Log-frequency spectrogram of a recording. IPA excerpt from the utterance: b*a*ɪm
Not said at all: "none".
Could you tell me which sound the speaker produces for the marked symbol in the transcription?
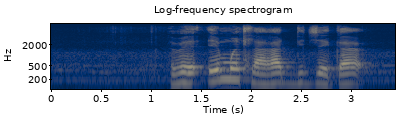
ɛ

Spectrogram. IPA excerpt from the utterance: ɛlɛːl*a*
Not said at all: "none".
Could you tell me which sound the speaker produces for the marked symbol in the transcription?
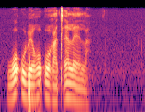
a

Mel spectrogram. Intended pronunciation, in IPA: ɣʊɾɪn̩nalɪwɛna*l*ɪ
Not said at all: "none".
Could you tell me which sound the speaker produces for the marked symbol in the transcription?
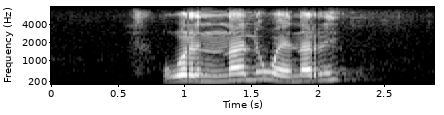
r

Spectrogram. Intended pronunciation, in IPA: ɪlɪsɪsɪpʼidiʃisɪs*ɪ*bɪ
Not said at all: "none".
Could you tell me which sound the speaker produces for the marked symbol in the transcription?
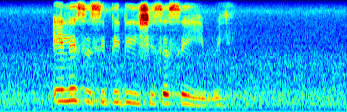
ɪː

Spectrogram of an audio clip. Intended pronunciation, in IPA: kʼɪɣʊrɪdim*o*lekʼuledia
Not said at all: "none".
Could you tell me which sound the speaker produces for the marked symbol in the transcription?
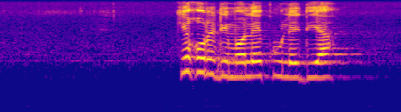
ɔ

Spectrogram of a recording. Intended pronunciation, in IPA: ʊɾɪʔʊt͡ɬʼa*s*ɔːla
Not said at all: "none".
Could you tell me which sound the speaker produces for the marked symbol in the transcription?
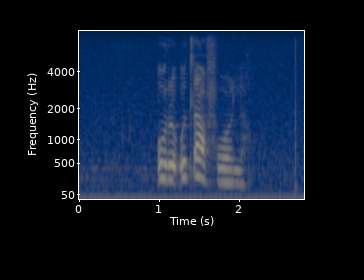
f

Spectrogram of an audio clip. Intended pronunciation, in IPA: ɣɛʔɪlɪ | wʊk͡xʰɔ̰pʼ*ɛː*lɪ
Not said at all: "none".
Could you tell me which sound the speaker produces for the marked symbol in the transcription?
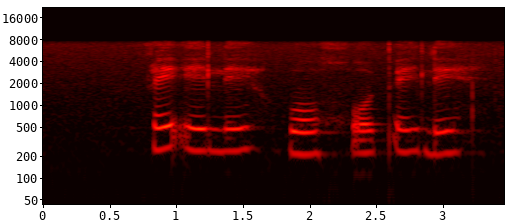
ɛ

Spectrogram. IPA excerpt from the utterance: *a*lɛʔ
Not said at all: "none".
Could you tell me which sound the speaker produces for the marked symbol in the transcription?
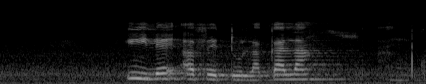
i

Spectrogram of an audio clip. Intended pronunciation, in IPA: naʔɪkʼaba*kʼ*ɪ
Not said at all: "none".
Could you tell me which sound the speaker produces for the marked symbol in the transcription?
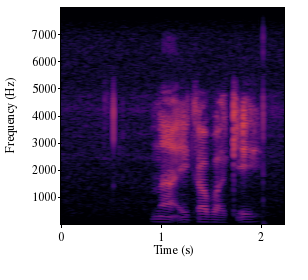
kʼ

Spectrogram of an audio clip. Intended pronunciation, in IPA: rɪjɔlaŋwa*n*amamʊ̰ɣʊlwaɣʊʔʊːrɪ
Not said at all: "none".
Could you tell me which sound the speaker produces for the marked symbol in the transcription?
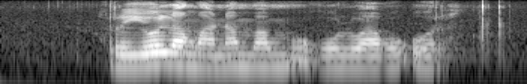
n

